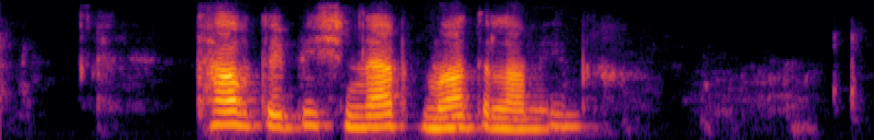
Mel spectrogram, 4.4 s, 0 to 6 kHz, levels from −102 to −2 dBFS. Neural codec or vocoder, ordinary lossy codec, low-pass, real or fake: none; Opus, 24 kbps; 5.4 kHz; real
